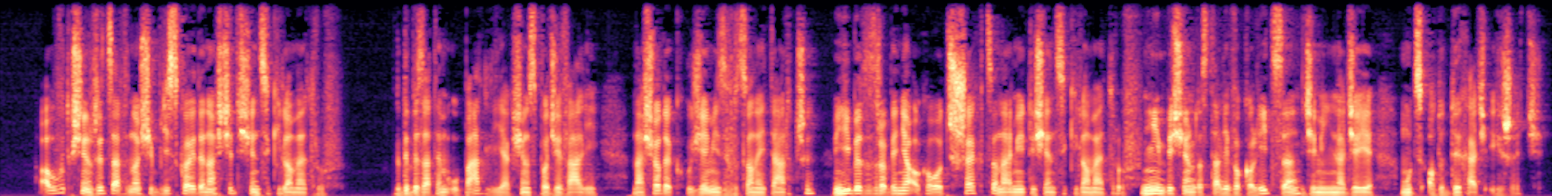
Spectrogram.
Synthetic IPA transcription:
ʔɔ̰bvut̪̚kɕɛ̃w̃ʐɘt̪savɘnɔɕiblʲiskɔjɛd̪ɛnaɕt͡ɕɛt̪ɘ̥ɕɛnt̪sɘ̥kʲilɔmɛt̪ɾṵf | ɡd̪ɘbɘzat̪ɛmʔṵpad̪lʲija̰kɕɛ̃spɔd͡ʑɛvalʲinaɕɾɔd̪ɛkːuʑemʲizvɾut̪sɔnɛjt̪aɾt͡ʂɘmʲjelʲibɘd̪ɔzɾɔbʲjeɲaʔɔkɔwɔtʂɛxt̪sɔnajmɲejt̪ɘɕɛnt̪sɘ̥kʲilɔmɛt̪ɾṵfɲibɘɕɛ̃d̪ɔst̪alʲivɔkɔlʲit̪sɛɡd͡ʑɛmʲjelʲinad͡ʑejɛmut̪sɔd̪ːɘxat͡ɕiʐɘ̰t͡ɕ

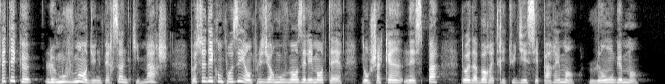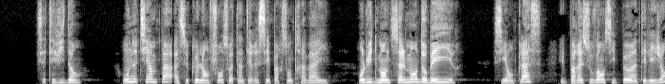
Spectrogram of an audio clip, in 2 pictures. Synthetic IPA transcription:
əfɛt̪ɛkə | ləmuvmɑ̃d̪ynpɛʁsɔnkʲimaʁʃ | pøsəd̪ekɔ̃pozeɑ̃plyzjœʁmuvmɑ̃zelemɑ̃t̪ɛʁ | d̪̥ɔ̃ʃakʲɛ̃nɛspa | d̪wad̪abɔʁɛt̪χet̪yd̪jesepaʁemɑ̃ | lɔ̃ɡmɑ̃ | sɛt̪evid̪ɑ̃ | ɔ̃nət̪jɛ̃paʔasəkəlɑ̃fɑ̃swat̪ɛ̃t̪eʁesepaʁsɔ̃t̪χavaj | ɔ̃lɥid̪əmɑ̃d̪sœlmɑ̃d̪ɔbeiːʁ | siɑ̃klas | ilpaʁɛsuvɑ̃sipøɛ̃t̪eliʒɑ̃

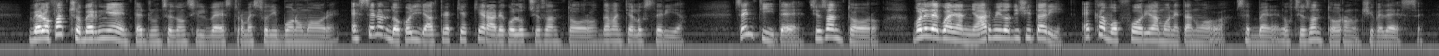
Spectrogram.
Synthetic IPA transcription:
velofat͡ʃːobernjɛnt̪ead͡ʒːunsed̪onsilvɛst̪ɾomesːod̪ibwɔːnumoːɾeesːenand̪ɔkoʎːialt̪ɾiakjakːjeɾaːɾekolːot̪sios̬ant̪ɔːɾod̪avant̪ialːost̪eɾiːa | sent̪iːt̪et̪siːos̬ant̪ɔːɾo | voleːt̪eɡwad̪aɲːarvid̪ɔd̪it͡ʃit̪aɾi | ekːavɔfːwɔːɾilamonɛːt̪anwɔːva̰sebːɛːnelot̪sios̬ant̪ɔːɾonont͡ʃived̪esːe

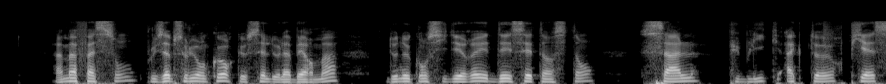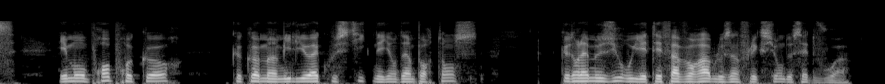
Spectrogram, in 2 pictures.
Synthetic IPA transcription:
amafasɔ̃plyzabsɔlyɑ̃kɔʁkəsɛld̪əlabɛʁma | d̪ənəkɔ̃sid̪eʁed̪ɛsɛt̪ɛ̃st̪ɑ̃ | sal | pyblikakt̪œʁpjɛs | emɔ̃pχɔpχəkɔʁ | kəkɔmɛ̃miljøakʰust̪ʰiknejɑ̃d̪ɛ̃pɔʁt̪ɑ̃s | kəd̪ɑ̃laməzyʁuilet̪ɛfavɔʁablozɛ̃flɛksjɔ̃d̪əsɛt̪vwa

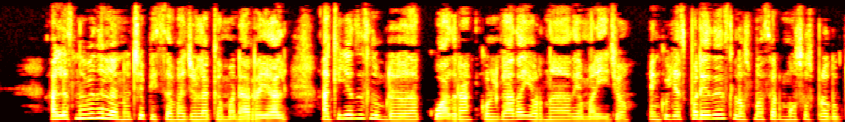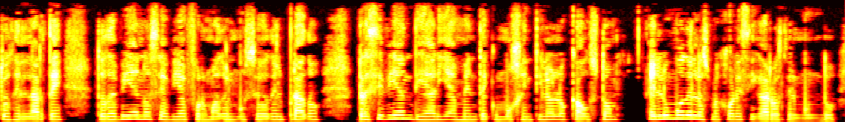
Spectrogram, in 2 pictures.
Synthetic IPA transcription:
alaznwe̞βe̞ðe̞lano̞t͡ʃe̞pisaβaʝo̞lakamaɾare̞alake̞ʝaðe̞zlumbɾeðoðakwaðɾako̞lɣaðaio̞ɾnaðað̞eamaɾiʝo̞ | e̞ŋkuʝaspaɾe̞ðe̞zlo̞zmase̞ɾmo̞so̞spɾo̞ðuk̚t̪o̞zðe̞laɾt̪e̞t̪o̞ðaβiano̞se̞aβiafo̞ɾmað̞o̞elmuse̞oðe̞lpɾaðo̞re̞siβiand̪iaɾjamẽnt̪e̞ko̞mo̞xe̞nt̪ilo̞lo̞kawst̪o̞e̞lumo̞ðe̞lo̞zme̞xo̞ɾesːiɣarʔo̞zðe̞lmũnd̪o̞

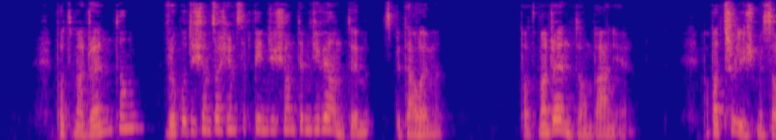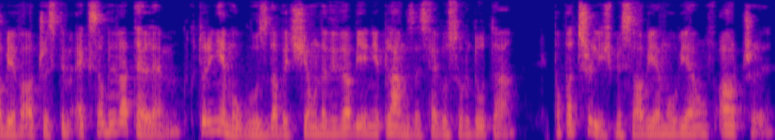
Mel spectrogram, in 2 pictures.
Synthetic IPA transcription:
pɔt̪mad͡ʐɛnt̪ɔ̃w̃ | vɾɔkut̪ɘɕɔ̃nt̪ɔɕɛmsɛt̪̚pʲjeɲd͡ʑeɕɔnt̪ɘmd͡ʑevʲjɔnt̪ɘmspɘt̪awɛm | pɔt̪maʐɛnt̪ɔ̃w̃paɲɛ̰ | pɔpatʂɘlʲiɕmɘsɔ̰bʲjɛvɔ̰t͡ʂɘst̪ɘmʔɛ̰ksɔbɘvat̪ɛlɛ̰mktt̪uɾɘɲɛmuɡwzd̪ɔbɘt͡ɕɕɛw̃navɘvabʲjeɲɛplanzɛsfɛɡɔsuɾd̪ut̪a̰ | pɔpatʂɘlʲiɕmɘsɔ̰bʲjɛmuvʲjɛvɔt͡ʂɘ̰

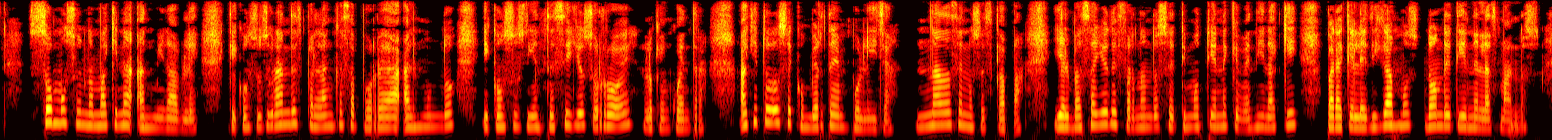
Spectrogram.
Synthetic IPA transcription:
so̞mo̞sunamakinaʔaðmiɾaβle̞ke̞ko̞nsuzɣɾand̪e̞spalaŋkasapo̞rʔe̞aʔalmũnd̪o̞iko̞nsuzd̪je̞nt̪e̞siʝo̞sro̞e̞lo̞keːŋkwe̞nt̪ɾaakit̪o̞ð̞o̞se̞ko̞mbje̞ɾt̪e̞ːmpo̞liʝa | nað̞ase̞no̞se̞skapaie̞lβasaʝo̞ðe̞fe̞ɾnãnd̪o̞se̞t̪imo̞t̪je̞ne̞ke̞βe̞niɾakipaɾake̞le̞ðiɣamo̞zd̪o̞nd̪e̞t̪je̞nenlazmãno̞̰s

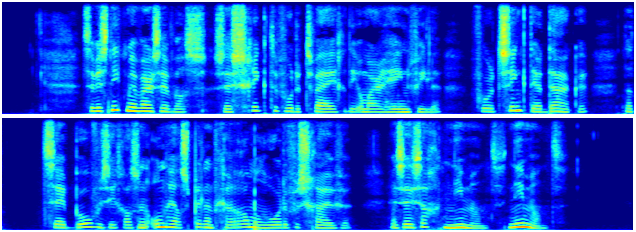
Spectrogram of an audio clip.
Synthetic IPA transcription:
z̥ɛjʋɪstnitmɪːɹʋaːɹzɛjʋɑsz̥ɛjsχɪktəvʊːɹdətʋɛjχəndiɔmɦaːɹɦejnv̥ilə | v̥ʊːɹɦətsɪŋkdɛɹdaːkə | d̥ɑt | sɛjbowvənzɪχɑlˠsənʔɔ̰nɦɛlˠspɛləntχarɑməlˠɦʊːɹdəv̥əɹsχœɥvə | ɛnzɛjzɑχnimɑntnimɑnt

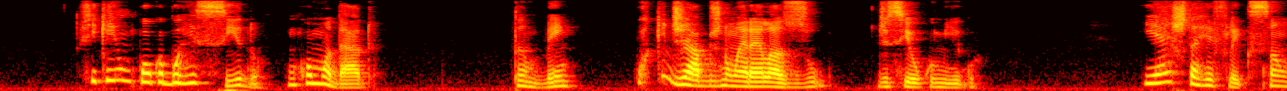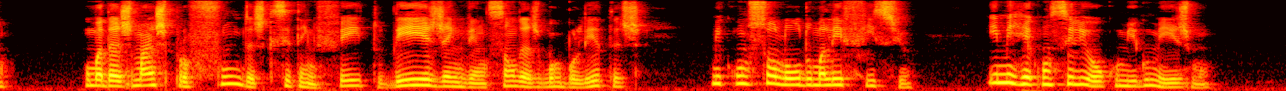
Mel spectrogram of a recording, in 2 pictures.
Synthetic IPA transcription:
fikejũpowkabuɦesid̪ʊ | ĩŋkomod̪ad̪ʊ | t̪ɐ̃mbẽj̃ | pʊχkɪd͡ʒiabʊznɐ̃w̃ɛɾɐɛlɐazuw | d͡ʒisiewkõmiɡʊ | iɛʃt̪ɐɦefleksɐ̃w̃ | ũmɐd̪ɐzmajʃpɾofũnd̪ɐʃkɪ̥sɪt̪ẽj̃fejt̪ʊd̪eʒd͡ʒɪɐĩvẽsɐ̃w̃d̪ɐzboɾbolet̪ɐʃ | mɪkõsolowd̪ʊmalefisiʊ | ɪmɪɦekõsiliowkõmiɡʊmeʒmʊ

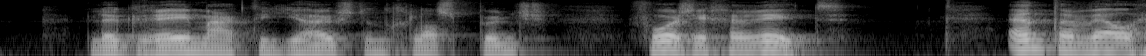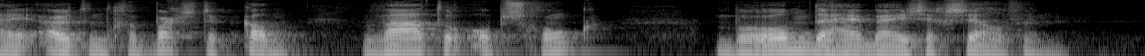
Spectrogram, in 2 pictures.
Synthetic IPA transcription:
ləɡrejmaːktəjœɥstənχlɑspɵnʃ | fʊːɹzɪχərejt | ɛntɛɹʋɛlˠɦɛjʔœɥtənχəbɑɹstəkɑn | ʋaːtərɔpsχɔŋk | brɔmdəɦɛjbɛjzɪχsɛlˠvən

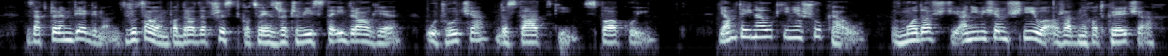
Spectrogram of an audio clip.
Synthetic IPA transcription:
zakt̪uɾɛmbʲjɛɡnɔ̰nsʐut̪sawɛmpɔd̪ɾɔd̪zɛfʂɘst̪kɔt̪sɔjɛst̪ʐɛt͡ʂɘvʲist̪ɛid̪ɾɔɡʲjɛ̰ | ut͡ʂut͡ɕad̪ɔst̪at̪kʲḭspɔkuj | jamt̪ɛjnaukʲiɲɛʂuka̰w | vmwɔd̪ɔɕt͡ɕḭʔa̰ɲimʲiɕɛ̃ɕɲiwɔ̰ʔɔʐad̪nɘxɔt̪kɾɘt͡ɕa̰x

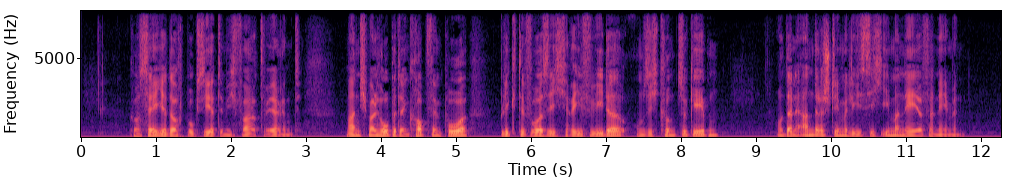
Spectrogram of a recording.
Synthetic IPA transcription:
kʰɔsɛjedɔχb̥ʊksiːɐtəmɪçfɔɐtv̥ɛːʁənt | mançmaːlɦoːbeːɐdeːnkʰɔp͡fɛmpʰoːɐ | b̥lɪktəfoːɐzɪçʁiːfv̥iːdɐʊmzɪçkʰʊnt̚t͡suɡeːbm̩ | ʔʊntʔaɪnə̰ʔandəʁ̞əʃtɪməliːsz̥ɪçʔɪ̰mɐnɛːɐfɛɐneːmən

